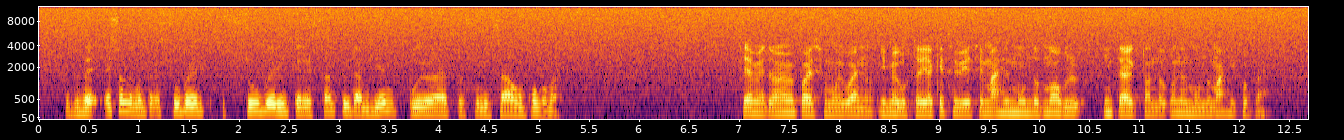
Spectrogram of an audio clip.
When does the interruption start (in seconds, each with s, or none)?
none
